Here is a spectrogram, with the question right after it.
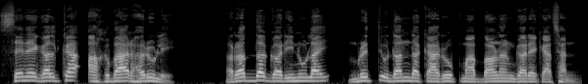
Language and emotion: Nepali, neutral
